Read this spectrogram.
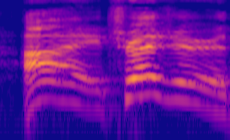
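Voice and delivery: crew shout. A narrator's reading. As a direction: bellow it like a rowdy crew. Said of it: "the others shouted".

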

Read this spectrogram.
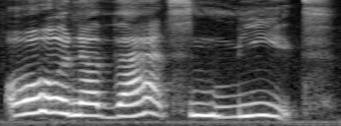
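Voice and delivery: loud, slow awed delight; excited. Real, not acted. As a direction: linger on it, amazed. Continued delight.

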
